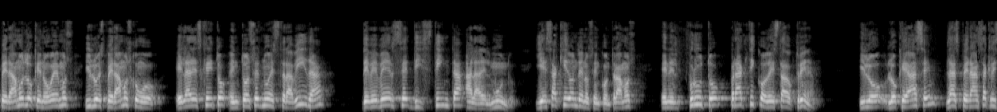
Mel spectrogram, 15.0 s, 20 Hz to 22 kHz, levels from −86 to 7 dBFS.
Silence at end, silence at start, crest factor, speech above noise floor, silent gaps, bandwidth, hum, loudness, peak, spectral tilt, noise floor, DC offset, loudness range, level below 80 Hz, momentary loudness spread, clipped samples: 0 s; 0 s; 14 dB; 64 dB; none; 11.5 kHz; none; -20 LUFS; -6 dBFS; -5 dB/octave; -83 dBFS; under 0.1%; 2 LU; -68 dBFS; 7 LU; under 0.1%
